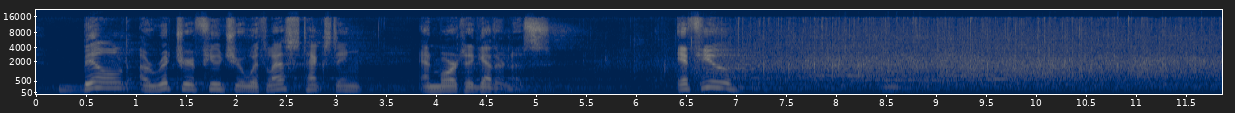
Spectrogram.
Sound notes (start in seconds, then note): 5.8 audience applauding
